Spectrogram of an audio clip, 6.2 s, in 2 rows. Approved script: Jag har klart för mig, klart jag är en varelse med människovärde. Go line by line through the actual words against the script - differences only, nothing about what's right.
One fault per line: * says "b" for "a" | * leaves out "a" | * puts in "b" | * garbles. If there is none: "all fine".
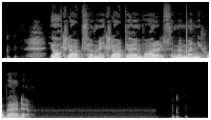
all fine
